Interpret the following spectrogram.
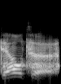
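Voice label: "Delta", English; JTAC; Alphabet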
